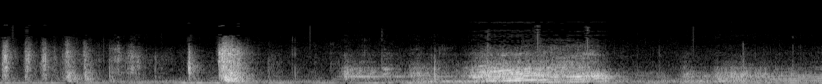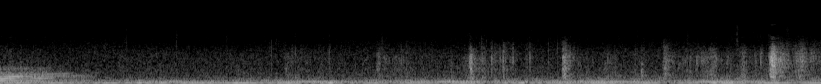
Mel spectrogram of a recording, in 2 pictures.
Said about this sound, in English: I did. I thought I heard a car along the road while I was coming through the trees. I didn't hear anything here. Well, there's nothing on the road.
